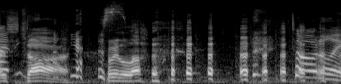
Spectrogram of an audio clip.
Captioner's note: laughing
